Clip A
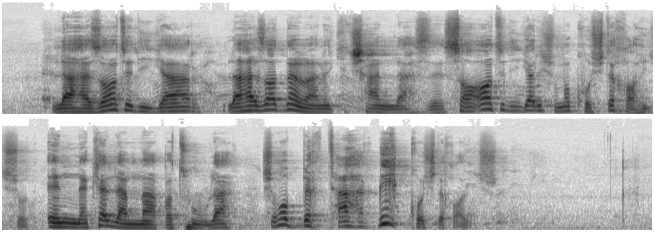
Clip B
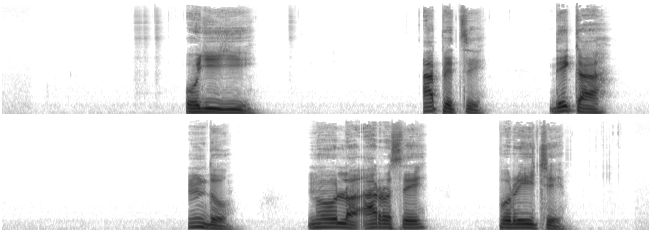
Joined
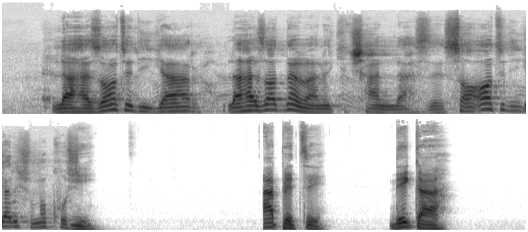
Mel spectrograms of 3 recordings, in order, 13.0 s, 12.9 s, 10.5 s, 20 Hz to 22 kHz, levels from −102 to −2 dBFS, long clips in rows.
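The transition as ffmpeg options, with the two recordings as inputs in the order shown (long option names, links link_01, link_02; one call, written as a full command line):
ffmpeg -i cue0.wav -i cue1.wav -filter_complex "[0:a]apad=whole_dur=10.48,atrim=end=10.48,atrim=end=6.03,asetpts=PTS-STARTPTS[link_01];[1:a]atrim=start=2.27:end=6.84,asetpts=PTS-STARTPTS[link_02];[link_01][link_02]acrossfade=duration=0.12:curve1=tri:curve2=tri" out.wav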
